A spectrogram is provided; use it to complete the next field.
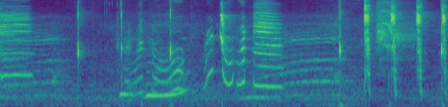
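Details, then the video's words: Tame pet green parrot chattering indoors, quick wavering speech-like syllables in the middle, then a run of sharp high clicks about four per second. "Green Parrot Natural Sound | Hand tame Parrot Talking video | Mithu Tote Ki Awaaz | Talking Parrot"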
